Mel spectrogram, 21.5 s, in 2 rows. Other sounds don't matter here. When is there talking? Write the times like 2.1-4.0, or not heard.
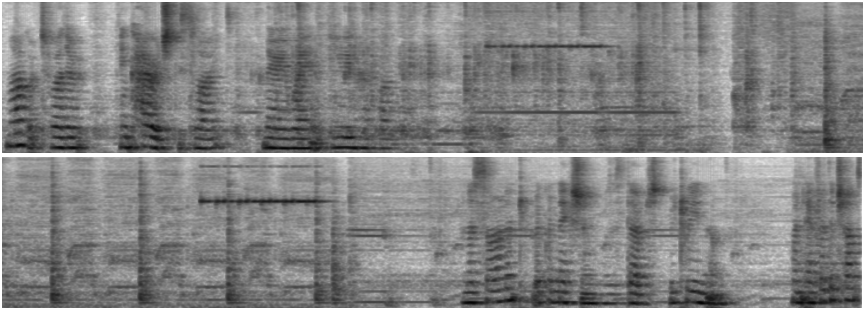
0.0-5.0, 16.5-21.4.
